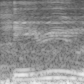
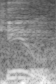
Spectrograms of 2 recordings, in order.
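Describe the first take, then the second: First: The word ends with an extra ee sound. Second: The word ends right after the oo sound. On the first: The speaker calls it wrong. "আমরা কিউই উচ্চারণ করি না" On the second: The speaker calls it right. "এটা হয় কিউ"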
